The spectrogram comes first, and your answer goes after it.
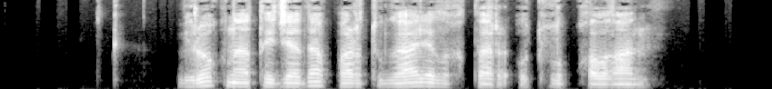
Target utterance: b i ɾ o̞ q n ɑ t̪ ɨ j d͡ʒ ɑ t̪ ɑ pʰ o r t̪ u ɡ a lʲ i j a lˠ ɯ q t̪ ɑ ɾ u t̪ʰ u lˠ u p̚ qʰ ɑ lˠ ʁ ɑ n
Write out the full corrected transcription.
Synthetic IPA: b i ɾ o̞ q n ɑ t̪ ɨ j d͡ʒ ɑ d̪ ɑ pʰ o r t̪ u ɡ a lʲ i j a lˠ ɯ q t̪ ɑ ɾ u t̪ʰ u lˠ u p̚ qʰ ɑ lˠ ʁ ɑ n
